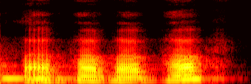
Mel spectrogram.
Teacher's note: प से लेकर के म तक आप जो है इनको होठों को मिलाए बगैर नहीं बोल सकते · ओष्ठ से जो शब्द निकलते हैं यानी होंठों से, तो देखो आप बिना होंठों के मिलाए नहीं बोल पाओगे। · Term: ओष्ठव्य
